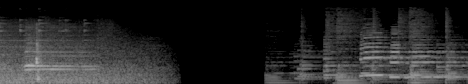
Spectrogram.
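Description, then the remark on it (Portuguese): A train rumbles and screeches as it slows, the noise fading away to a stop and a brief silence, followed by louder tonal, horn-like sounds with no one speaking. “Vocês sentem que o trem está parando e já chegou a hora de desembarcar.”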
